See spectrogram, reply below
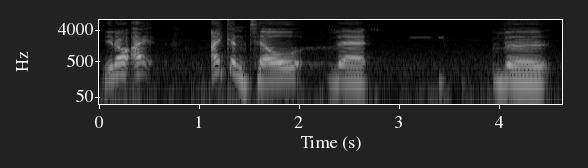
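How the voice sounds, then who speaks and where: A man's voice: on the high side, big pitch swings, drawn-out words, a bit bright, no echo. Rambling, jokey male game streamer. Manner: rambling, jokey, stammers and restarts. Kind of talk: casual gameplay commentary.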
